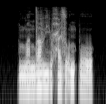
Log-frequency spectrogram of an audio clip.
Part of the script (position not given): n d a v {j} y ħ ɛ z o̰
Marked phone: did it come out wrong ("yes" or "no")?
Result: no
